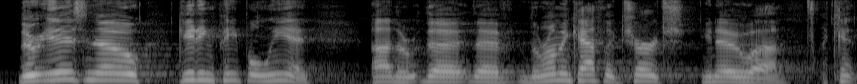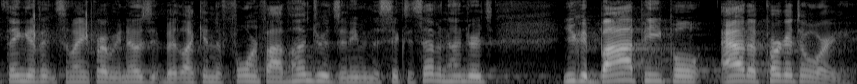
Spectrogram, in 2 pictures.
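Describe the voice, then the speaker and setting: A man's high voice with a Tennessee accent, fairly quick, with ordinary pitch variation and a quiet background. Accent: Southern US (Tennessee). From US South, Lawrenceburg, Tennessee. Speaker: Bible class teacher. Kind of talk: Bible class lecture. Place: church.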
